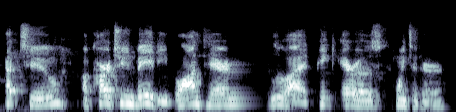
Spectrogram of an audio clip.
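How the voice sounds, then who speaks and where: A man's voice: fairly high pitch, animated, a little slow, bright, forceful tone. A man reading stage and screen directions aloud as scripted narration. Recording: muffled online call audio.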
